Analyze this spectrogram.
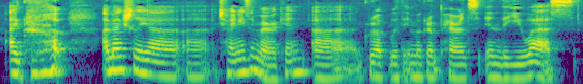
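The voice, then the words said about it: American accent. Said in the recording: “accent, an American accent,”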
